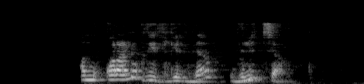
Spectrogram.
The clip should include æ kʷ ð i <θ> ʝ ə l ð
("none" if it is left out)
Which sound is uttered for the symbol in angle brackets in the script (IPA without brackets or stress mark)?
θ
